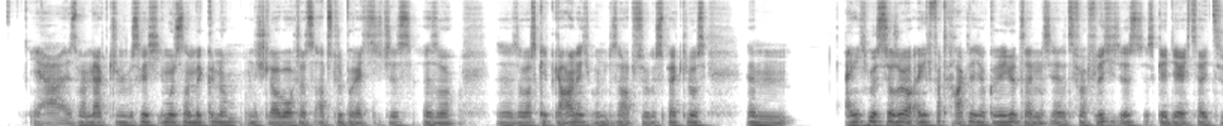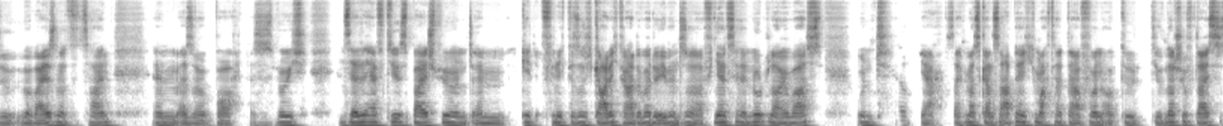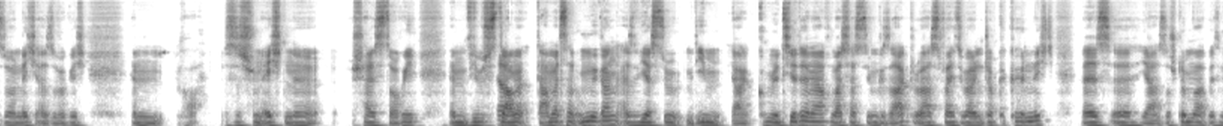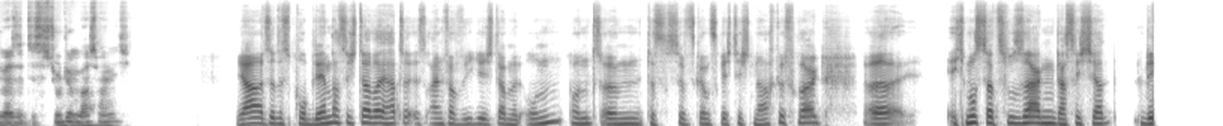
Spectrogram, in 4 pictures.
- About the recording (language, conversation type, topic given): German, podcast, Wie gehst du damit um, wenn jemand deine Grenze ignoriert?
- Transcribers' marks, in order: none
